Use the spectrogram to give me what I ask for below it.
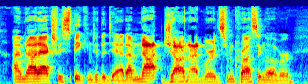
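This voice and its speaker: His tone comes across bright and sharp. The man keeps up a fairly quick pace. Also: very clean recording, silent background. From New Jersey. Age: 40s. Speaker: magician. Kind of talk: casual interview. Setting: seance room.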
